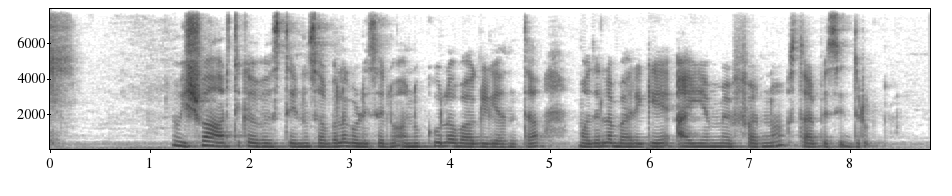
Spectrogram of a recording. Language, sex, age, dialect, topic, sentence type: Kannada, female, 31-35, Mysore Kannada, banking, statement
